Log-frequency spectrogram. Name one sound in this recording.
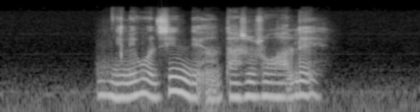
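A young woman speaks wearily and quietly, close by.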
